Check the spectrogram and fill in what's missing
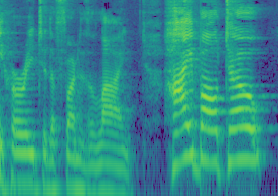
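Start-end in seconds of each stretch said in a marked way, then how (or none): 1.6-2.7 high, loud, drawn-out hail; excited greeting. A narrator's reading. Annie meeting Balto, excited greeting. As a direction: greet a hero with delight. Greeting her hero dog.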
